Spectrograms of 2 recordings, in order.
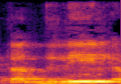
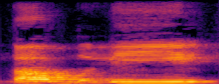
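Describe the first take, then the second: First: The middle consonant sounds like a plain d. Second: The middle consonant is a heavy, thick dh. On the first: The speaker calls it wrong. "தால் மாதிரி தத்லீல் அப்படி சொல்லுவாங்க. அதுவும் தப்பு" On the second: The speaker calls it right. "ஓர பற்கள்ல தான் ஓர நாக்குகள் அழுத்தமா படும்"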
